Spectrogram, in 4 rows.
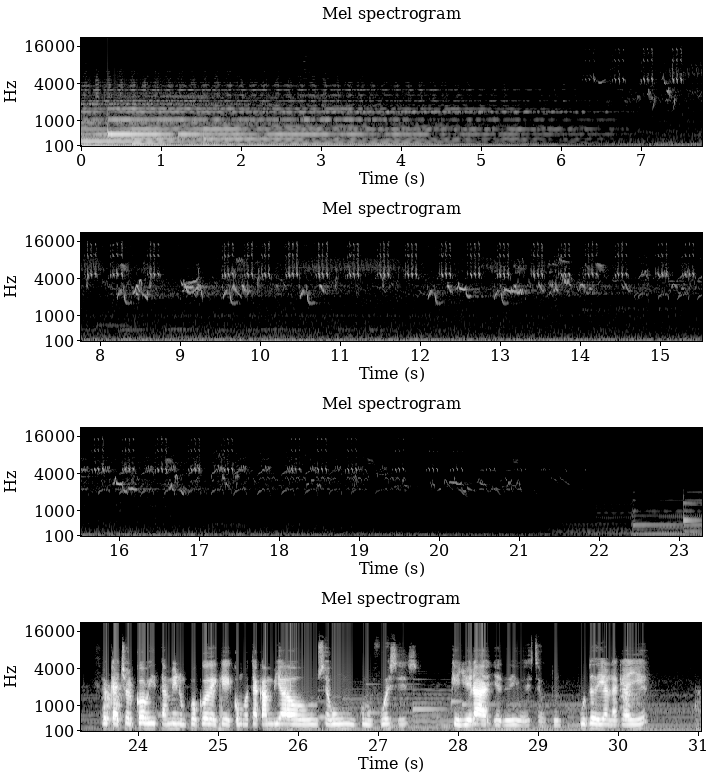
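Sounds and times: insect chirping: 6.6s - 21.4s
birds chirping: 6.6s - 21.6s.

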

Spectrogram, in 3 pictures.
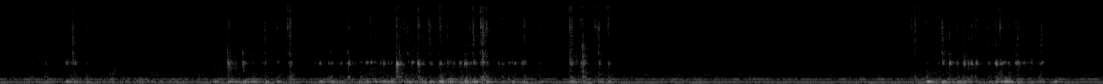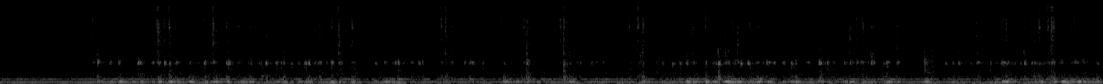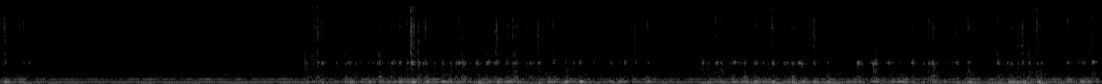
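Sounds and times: typing on computer keyboard: 0.2s - 1.0s, 2.0s - 6.2s, 9.1s - 10.6s, 11.9s - 22.4s, 25.0s - 33.0s.

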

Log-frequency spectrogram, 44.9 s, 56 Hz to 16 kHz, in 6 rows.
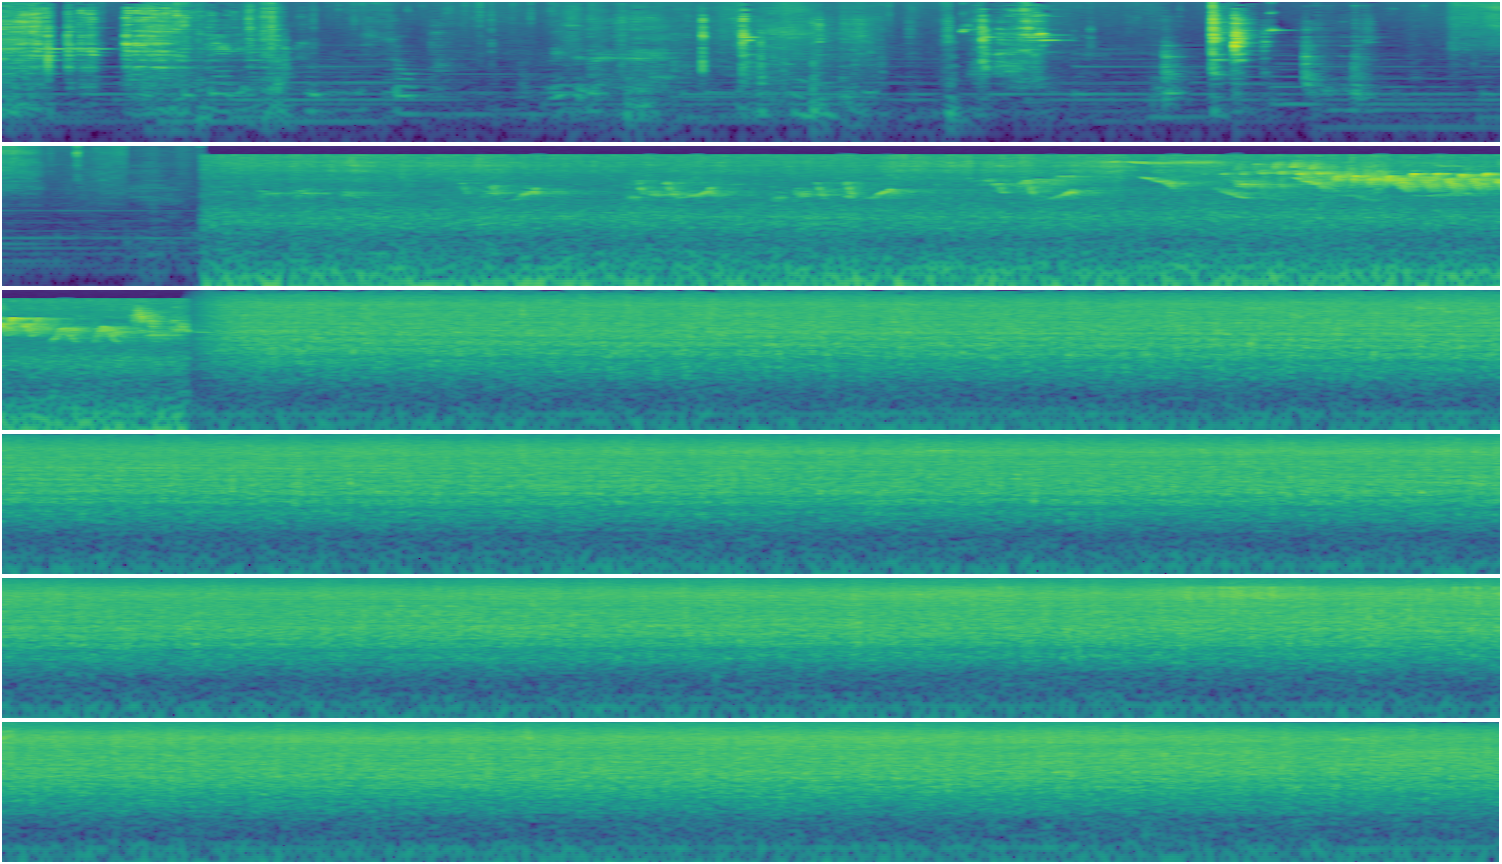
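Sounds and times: low rumble: 8.5s - 31.7s
river water rushing over weir: 15.9s - 44.9s.

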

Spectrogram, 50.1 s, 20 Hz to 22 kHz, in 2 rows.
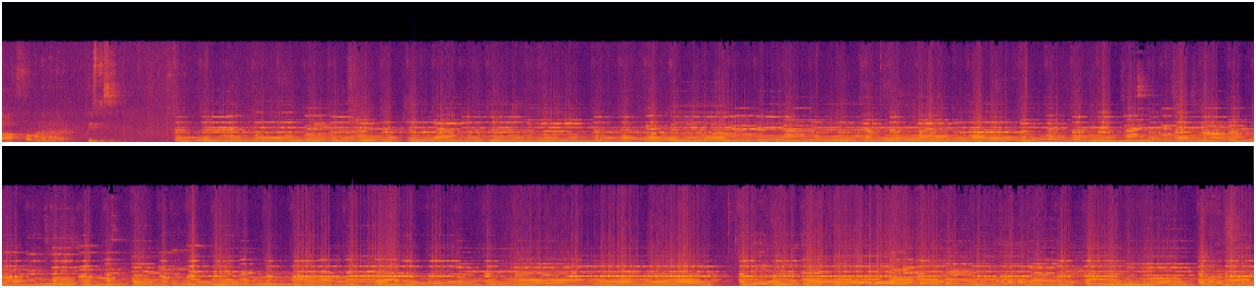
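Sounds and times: person speaking: 0.0s - 2.6s, 39.6s - 47.0s
church organ chords: 3.4s - 50.0s.

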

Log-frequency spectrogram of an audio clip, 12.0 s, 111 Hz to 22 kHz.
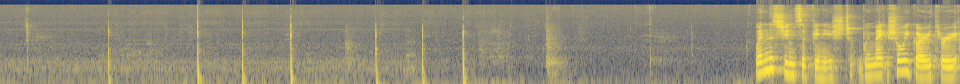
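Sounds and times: stylus tapping on glass screen: 2.4s - 3.8s, 4.7s - 6.0s.

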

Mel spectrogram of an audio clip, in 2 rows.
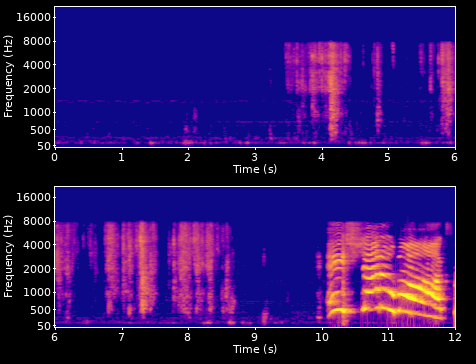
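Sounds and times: foil wrapper crinkling and tearing: 3.4s - 8.7s.

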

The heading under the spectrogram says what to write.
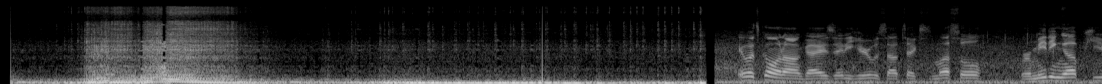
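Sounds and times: car engine revving: 0.1s - 7.1s
car engine idling: 2.3s - 7.1s.

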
